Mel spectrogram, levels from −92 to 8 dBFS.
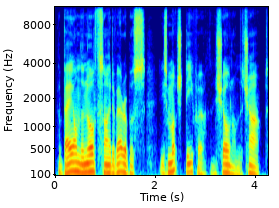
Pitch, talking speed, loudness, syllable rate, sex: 110 Hz, 225 wpm, -17 LUFS, 4.9 syllables/s, male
